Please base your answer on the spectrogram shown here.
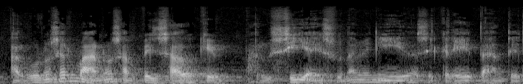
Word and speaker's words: parusía: señal habrá de tu parusia? O parusía, si lo vamos a decir en griego, pero ya existe en español la palabra parusia, así que permítanme ponerle el acento en castellano.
